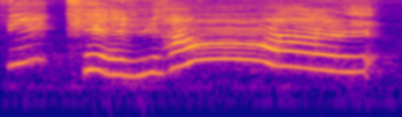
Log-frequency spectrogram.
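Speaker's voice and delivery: very high, sung-out hello; high-pitched, drawn-out excited greeting; delighted greeting. Real, not acted. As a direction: squeal hello to a friend. Greeting a viewer joining the stream.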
